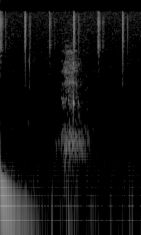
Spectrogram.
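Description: A young woman murmurs briefly, close to a microphone.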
